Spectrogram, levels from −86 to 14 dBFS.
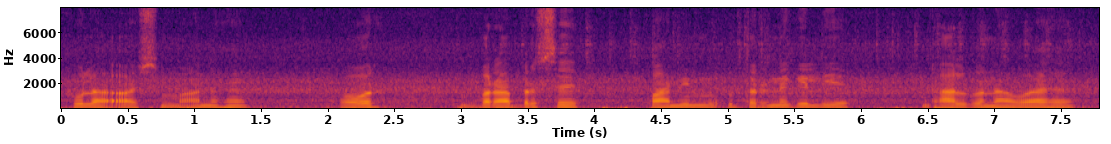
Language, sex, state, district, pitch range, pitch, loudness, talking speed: Hindi, male, Uttar Pradesh, Saharanpur, 120-140 Hz, 135 Hz, -19 LUFS, 115 wpm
